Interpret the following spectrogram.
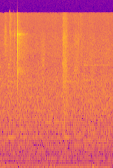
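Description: A couple of light metallic clinks of hand tools being picked up and handled, one about a third of a second in and another just past a second, over a steady low hum.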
